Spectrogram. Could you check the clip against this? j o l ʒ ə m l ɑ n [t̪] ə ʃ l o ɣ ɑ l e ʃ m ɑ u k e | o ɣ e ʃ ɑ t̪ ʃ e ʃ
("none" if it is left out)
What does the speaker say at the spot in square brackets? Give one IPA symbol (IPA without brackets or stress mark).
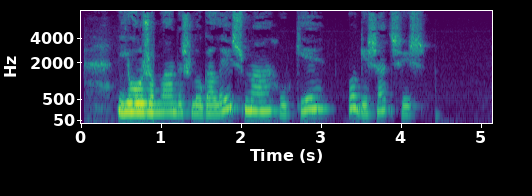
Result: d̪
